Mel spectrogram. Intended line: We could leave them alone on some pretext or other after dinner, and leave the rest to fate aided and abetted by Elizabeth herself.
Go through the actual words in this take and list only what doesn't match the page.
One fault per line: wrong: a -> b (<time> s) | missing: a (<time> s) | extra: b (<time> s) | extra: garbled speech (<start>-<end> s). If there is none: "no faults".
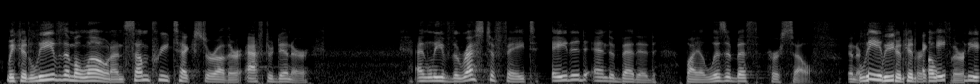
extra: garbled speech (8.5-9.8 s)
